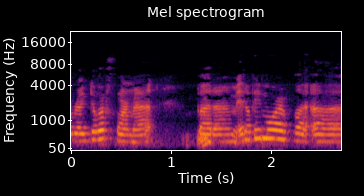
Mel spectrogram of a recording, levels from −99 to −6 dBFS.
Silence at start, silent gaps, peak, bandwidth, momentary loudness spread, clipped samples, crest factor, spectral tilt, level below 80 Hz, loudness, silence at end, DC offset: 0 s; none; -20 dBFS; 9.8 kHz; 6 LU; under 0.1%; 16 dB; -6.5 dB/octave; -78 dBFS; -35 LUFS; 0 s; under 0.1%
